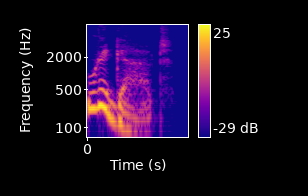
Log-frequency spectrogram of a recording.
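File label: "rig out", British English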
